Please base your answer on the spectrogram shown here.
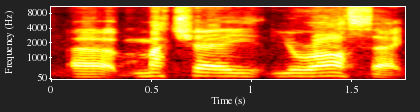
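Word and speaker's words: Matěj Jurásek: is a a uh pronunciation guide that is in the program which is called is says that his name is uh mache urasek I think so yeah we are emphasizing the the art in the middle of the name I'm afraid so yeah that's that's the way we're pronouncing it um so there we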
